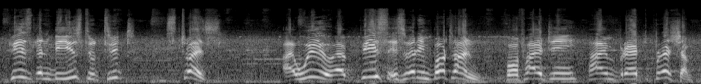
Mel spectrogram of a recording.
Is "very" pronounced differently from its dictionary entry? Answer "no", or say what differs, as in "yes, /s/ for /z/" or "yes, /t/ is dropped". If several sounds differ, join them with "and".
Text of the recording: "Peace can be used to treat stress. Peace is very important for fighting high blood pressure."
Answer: no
